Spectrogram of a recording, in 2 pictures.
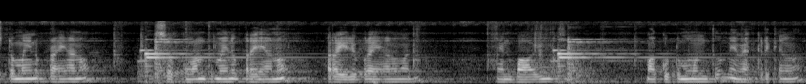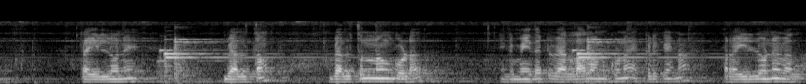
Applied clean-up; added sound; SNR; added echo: none; Piano; 5 dB; reverberation time 2.0 s.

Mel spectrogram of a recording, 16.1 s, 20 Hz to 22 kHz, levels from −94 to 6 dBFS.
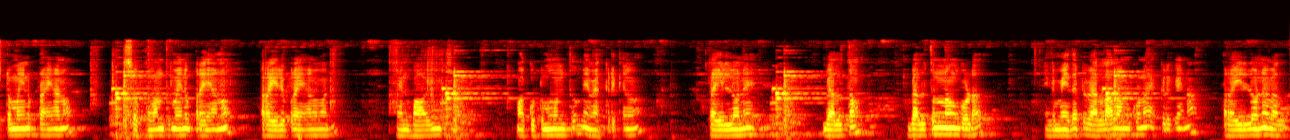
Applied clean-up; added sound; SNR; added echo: classical method WPE with log-MMSE.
